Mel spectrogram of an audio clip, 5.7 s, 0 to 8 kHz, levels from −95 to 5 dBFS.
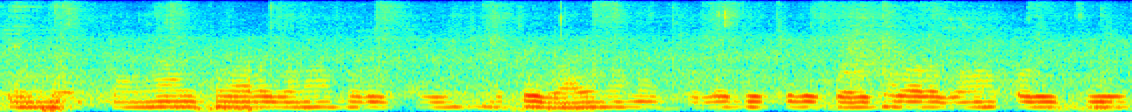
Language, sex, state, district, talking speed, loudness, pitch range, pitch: Odia, male, Odisha, Sambalpur, 75 wpm, -17 LUFS, 140-145 Hz, 140 Hz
